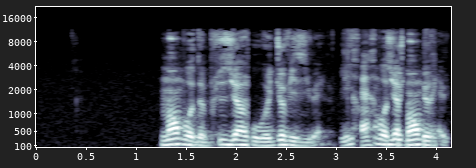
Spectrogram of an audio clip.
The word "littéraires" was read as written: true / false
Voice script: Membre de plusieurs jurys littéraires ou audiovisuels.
false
